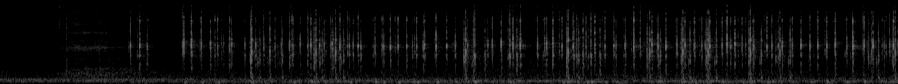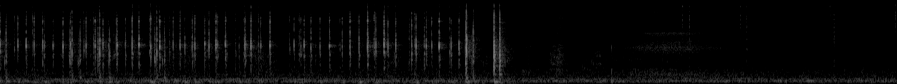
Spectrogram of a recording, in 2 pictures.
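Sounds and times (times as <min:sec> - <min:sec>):
computer keyboard typing: 0:01.3 - 0:14.1.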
